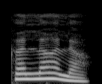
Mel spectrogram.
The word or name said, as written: ಖಲಲು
